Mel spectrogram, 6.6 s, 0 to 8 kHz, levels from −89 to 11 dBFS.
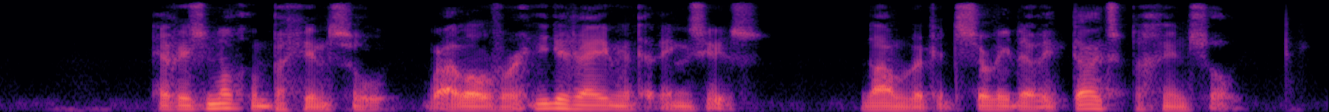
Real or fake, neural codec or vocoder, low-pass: fake; codec, 16 kHz, 1 kbps, FreqCodec, larger model; 7.2 kHz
